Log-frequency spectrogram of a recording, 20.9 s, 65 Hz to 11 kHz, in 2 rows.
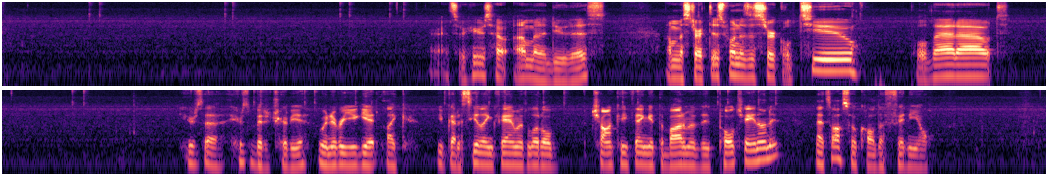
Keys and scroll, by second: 0.4 r, 2.9 l, 7.2 c, 12.0 l, 14.0 e, 20.5-20.8 typing.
